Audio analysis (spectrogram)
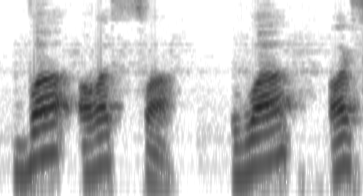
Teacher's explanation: व और फ, दांत और ओठ दोनों मिलकर ये बोलते हैं।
